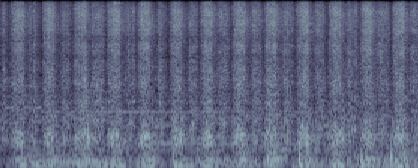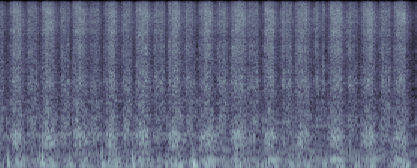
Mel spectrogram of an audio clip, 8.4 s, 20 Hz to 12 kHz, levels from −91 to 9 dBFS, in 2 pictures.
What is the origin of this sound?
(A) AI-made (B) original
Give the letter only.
A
